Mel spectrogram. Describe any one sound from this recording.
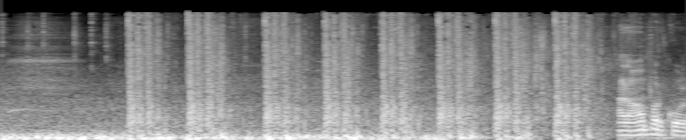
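A rifle fires a rapid series of loud shots.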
